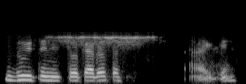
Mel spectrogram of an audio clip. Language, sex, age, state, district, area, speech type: Odia, female, 45-60, Odisha, Balasore, rural, conversation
